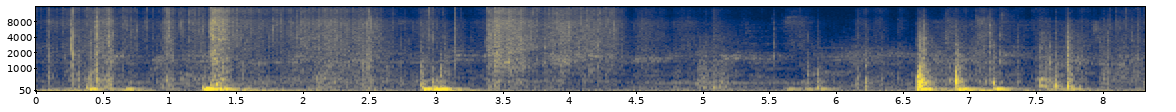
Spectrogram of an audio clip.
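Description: Hands opening a cardboard box and handling packaging: tearing and plastic crinkling with a few soft knocks, in irregular bursts, with a quick run of knocks near the end.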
